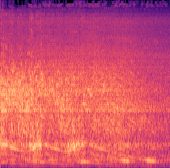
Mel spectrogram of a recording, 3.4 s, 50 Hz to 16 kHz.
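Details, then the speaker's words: Engine pulls cleanly through quick rising revs with no stumble after the oxygen sensor is unplugged; with it plugged in, it read near 0 millivolts and short-term fuel trim maxed out adding fuel. Normal acceleration. "And now it has good acceleration."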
